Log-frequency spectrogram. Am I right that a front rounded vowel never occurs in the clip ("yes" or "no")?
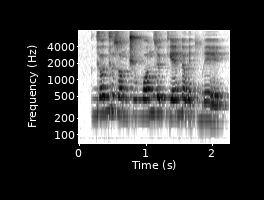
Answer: no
